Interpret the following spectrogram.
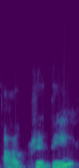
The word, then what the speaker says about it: Akriti: another hand raised um escriti or akriti please correct your pronunciation of your name when you unmute uh it's akriti so you were pretty much right um hi everyone so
